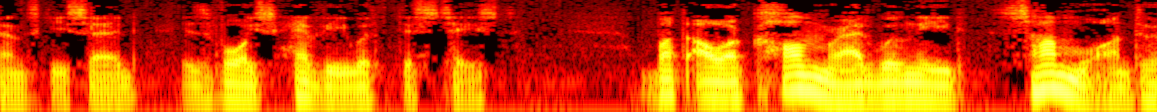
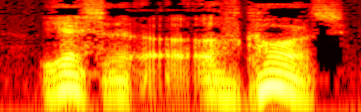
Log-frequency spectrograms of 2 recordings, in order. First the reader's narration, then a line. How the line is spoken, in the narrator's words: he said, desperately trying to calm himself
